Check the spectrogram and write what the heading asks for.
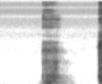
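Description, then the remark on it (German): Someone clears their throat twice in quick succession: a rough, guttural rasp, then a second short burst a moment later. There is no talking. “ein bisschen räuspern. Geht schon wieder.”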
